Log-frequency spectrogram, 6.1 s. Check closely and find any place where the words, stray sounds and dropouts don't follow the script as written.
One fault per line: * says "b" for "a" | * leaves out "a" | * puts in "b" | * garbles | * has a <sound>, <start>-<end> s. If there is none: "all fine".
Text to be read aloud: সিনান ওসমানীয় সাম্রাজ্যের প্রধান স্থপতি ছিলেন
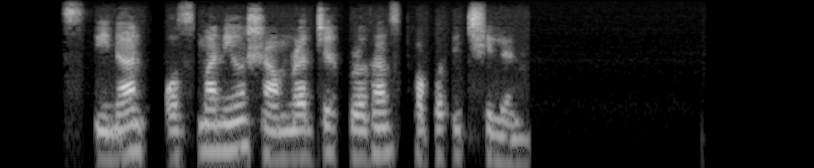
all fine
